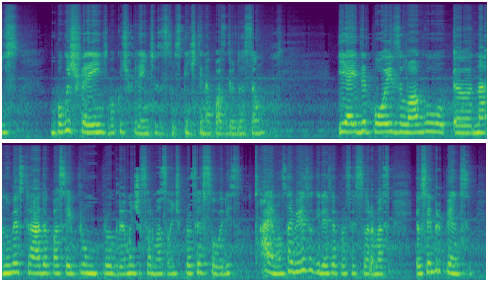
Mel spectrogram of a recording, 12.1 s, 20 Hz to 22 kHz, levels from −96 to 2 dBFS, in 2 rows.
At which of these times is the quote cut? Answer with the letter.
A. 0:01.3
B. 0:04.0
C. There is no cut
A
